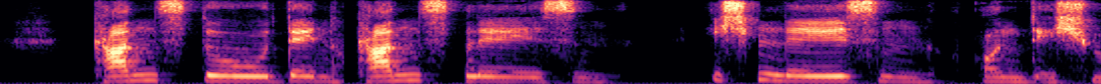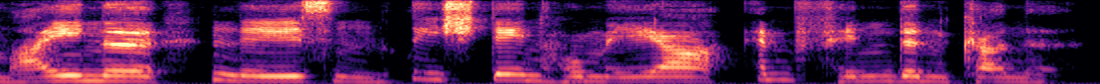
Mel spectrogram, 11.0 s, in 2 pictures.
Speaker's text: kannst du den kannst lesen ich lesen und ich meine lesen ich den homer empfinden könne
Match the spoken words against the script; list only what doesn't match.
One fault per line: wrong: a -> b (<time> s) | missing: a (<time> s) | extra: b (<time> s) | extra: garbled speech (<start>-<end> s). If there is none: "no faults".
no faults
